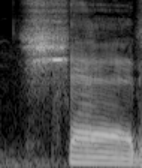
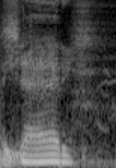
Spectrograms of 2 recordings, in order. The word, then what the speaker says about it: Shetty: That's one of those names where you make sure you pronounce the E. Shetty. – Shetty.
